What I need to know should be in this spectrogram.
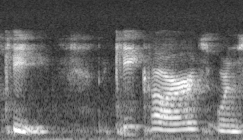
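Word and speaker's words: Qi: days ago was that the key cards spelled q i I think is pronounced key the key cards or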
